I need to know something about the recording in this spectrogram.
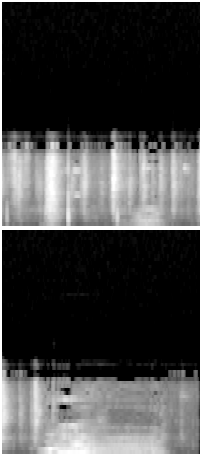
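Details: Huskies and Malamutes on a bed, talking to tell their owner to get up and feed them: scattered rustles and short yelps, then a drawn-out, wavering, moaning howl-like vocalization lasting about two seconds.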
